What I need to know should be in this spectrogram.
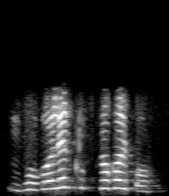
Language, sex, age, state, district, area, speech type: Bengali, female, 30-45, West Bengal, Paschim Bardhaman, urban, conversation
